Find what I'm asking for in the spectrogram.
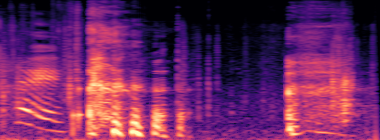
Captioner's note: laughing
